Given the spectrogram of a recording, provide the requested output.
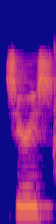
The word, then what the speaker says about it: Ceres: And I should say, when you say Ceres, that's a town and it's not spelled like World Series. It's Ceres, Ceres? – Correct. Correct. Okay.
